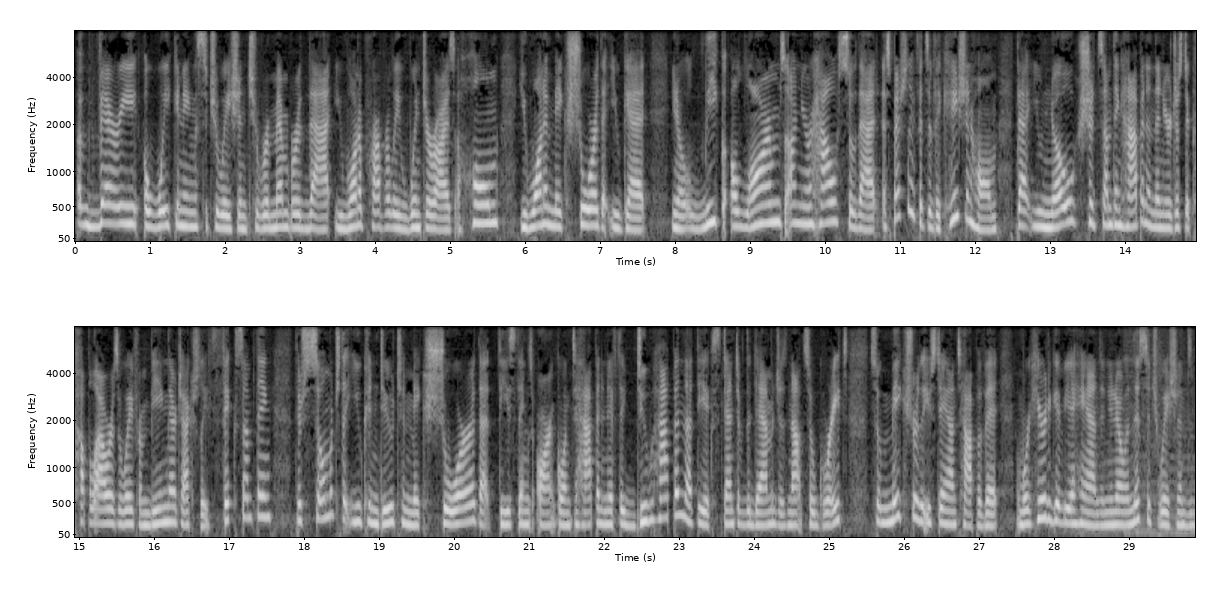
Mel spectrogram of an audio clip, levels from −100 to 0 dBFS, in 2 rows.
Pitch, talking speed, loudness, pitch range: 210 Hz, 230 wpm, -21 LUFS, 185-245 Hz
